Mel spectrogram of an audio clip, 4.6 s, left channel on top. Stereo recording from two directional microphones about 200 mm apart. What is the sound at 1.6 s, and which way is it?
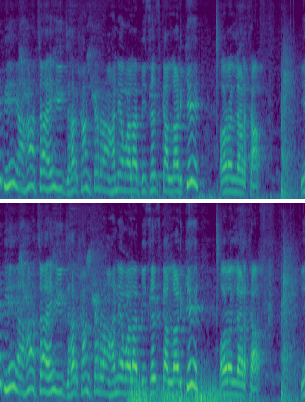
A man's voice, 10° right (ahead or behind).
